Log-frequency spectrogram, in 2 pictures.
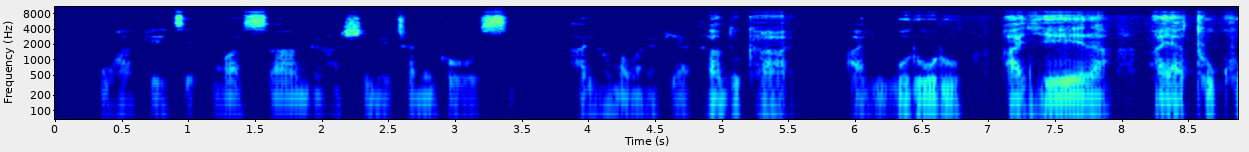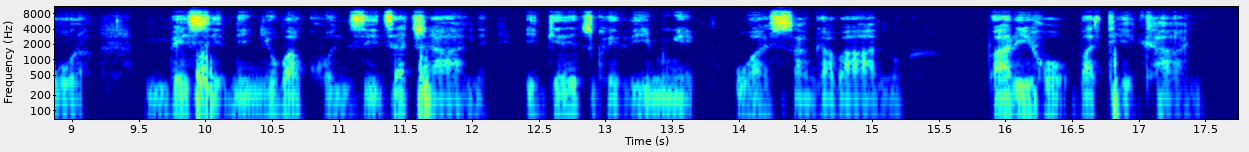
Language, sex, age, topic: Rundi, male, 25-35, education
